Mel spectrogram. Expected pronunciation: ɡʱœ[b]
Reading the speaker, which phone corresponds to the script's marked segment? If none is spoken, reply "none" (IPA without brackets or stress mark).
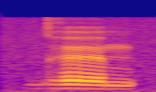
m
